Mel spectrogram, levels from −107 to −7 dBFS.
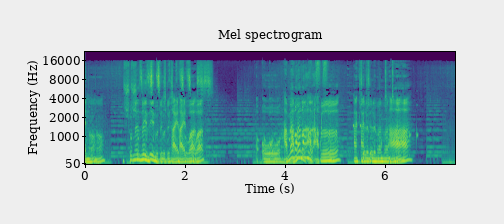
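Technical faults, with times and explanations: Throughout, doubled audio track. Every sound arrives twice, with a second full-band copy trailing the first by about 150 ms. The copy is roughly as loud as the original, so the two compete evenly and the sound feels smeared and stuttery. The late copy carries no decay or room colour, so it reads as a clean repeat rather than an echo. It likely comes from the signal being captured a second time through a slower path.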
